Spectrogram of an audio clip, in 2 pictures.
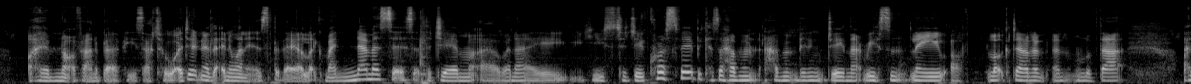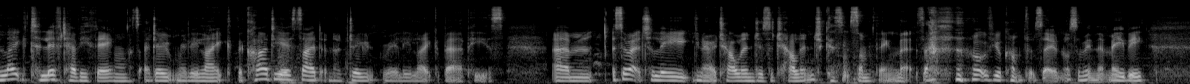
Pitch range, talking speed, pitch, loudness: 165-200 Hz, 220 wpm, 180 Hz, -26 LUFS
